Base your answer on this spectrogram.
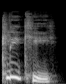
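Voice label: "cliquey", British English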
